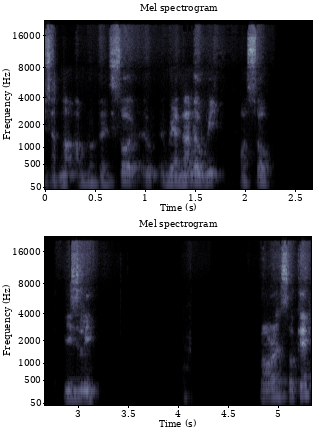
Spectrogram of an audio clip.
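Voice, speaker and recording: A somewhat breathy man's voice with ordinary pitch variation, a fairly quick pace and long, frequent pauses. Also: medium pitch for a man. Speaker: university lecturer. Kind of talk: online lecture. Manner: halting, many fillers.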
